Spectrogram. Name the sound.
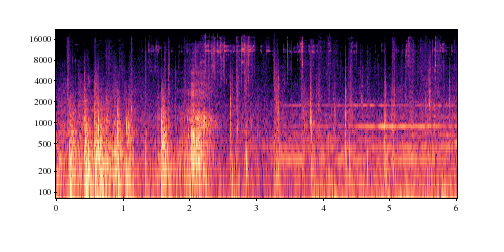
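bay horses' hooves clip-clopping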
